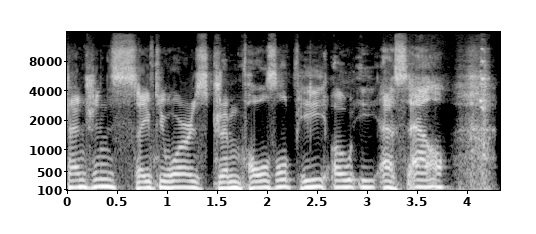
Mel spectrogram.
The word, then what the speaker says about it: Poesl: Safety Wars, Jim Poesl, Poesl. Not the other way, please. Easy to remember, all right? Poesl, but how do you say it? My favorite word is proposal.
